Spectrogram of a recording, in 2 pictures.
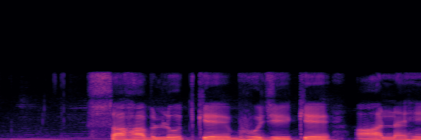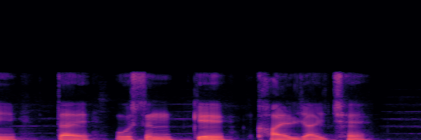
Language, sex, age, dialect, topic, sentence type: Maithili, male, 18-24, Bajjika, agriculture, statement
